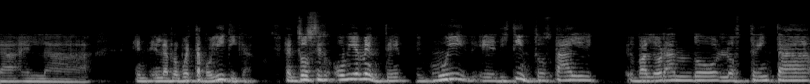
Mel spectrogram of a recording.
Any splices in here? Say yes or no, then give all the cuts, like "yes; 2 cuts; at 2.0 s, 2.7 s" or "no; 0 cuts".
yes; 3 cuts; at 2.8 s, 4.2 s, 5.5 s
